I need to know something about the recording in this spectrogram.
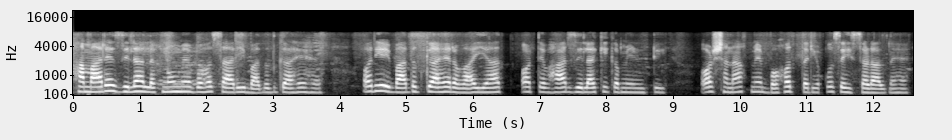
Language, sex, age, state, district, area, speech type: Urdu, female, 18-30, Uttar Pradesh, Lucknow, urban, spontaneous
